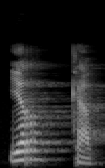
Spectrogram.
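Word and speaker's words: اركب: dibaca apa Pak irkab huruf hidup pertamanya fathah maka dibaca i irkab ini uktub karena ini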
